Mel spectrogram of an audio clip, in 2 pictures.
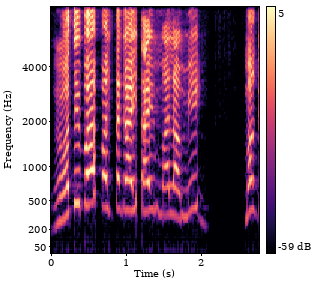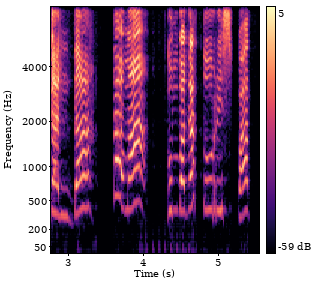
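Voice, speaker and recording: A young woman from Cebu telling her own story to an audience in a lively, laughing way, often raising her voice to exclaim. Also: very high voice, normal speed, dry recording, studio quality. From Cebu, Philippines. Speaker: speaker sharing her story.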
